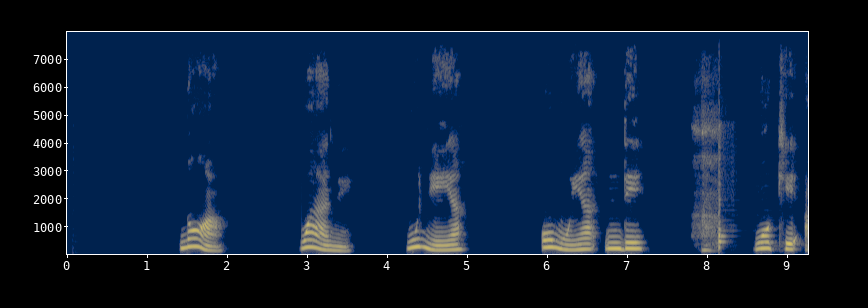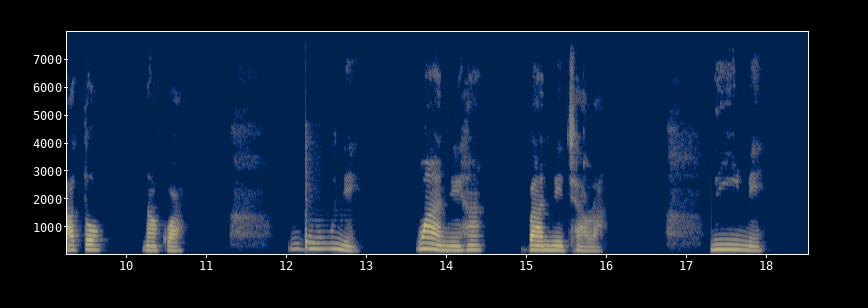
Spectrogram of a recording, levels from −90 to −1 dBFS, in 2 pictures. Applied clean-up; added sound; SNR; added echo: neural mask model DeepFilterNet 3.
